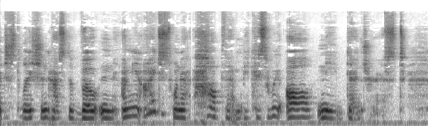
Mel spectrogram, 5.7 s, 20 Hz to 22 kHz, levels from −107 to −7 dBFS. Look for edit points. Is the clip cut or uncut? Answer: cut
